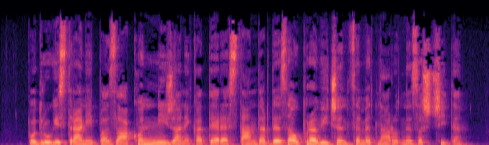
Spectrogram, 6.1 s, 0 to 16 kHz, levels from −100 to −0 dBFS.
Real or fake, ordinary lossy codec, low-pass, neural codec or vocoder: real; none; 14.4 kHz; none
